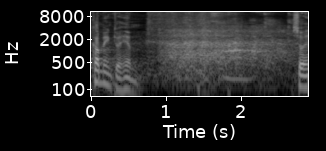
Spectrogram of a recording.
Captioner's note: laughter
